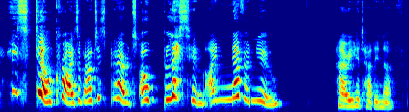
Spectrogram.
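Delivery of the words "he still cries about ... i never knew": high, loud mock-motherly lament; anxious mother impression. Son imitating his mum pitying the orphaned boy, high and anxious. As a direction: fuss and pity in a very high voice. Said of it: "imitated his mother's anxious voice".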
